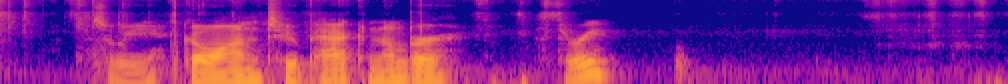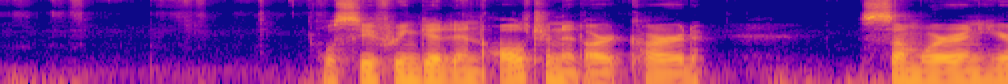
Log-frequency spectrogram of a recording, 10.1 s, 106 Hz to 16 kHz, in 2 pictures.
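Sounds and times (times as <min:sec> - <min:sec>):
cards sliding and rubbing: 0:04.3 - 0:06.6.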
